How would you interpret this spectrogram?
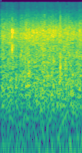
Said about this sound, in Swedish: Hör ni vad det regnar, Holly?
